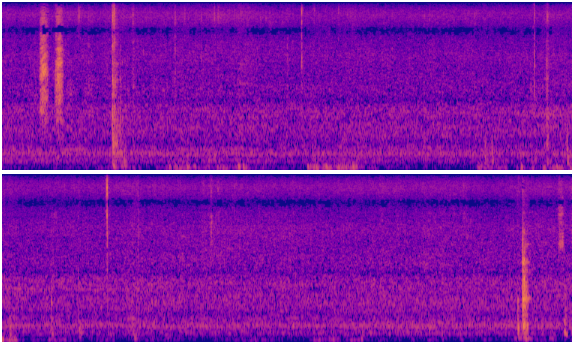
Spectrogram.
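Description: Bees buzz around a beehive in late fall, a soft, steady drone from many insects with occasional louder passes close by, over faint wind and rustling outdoors.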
